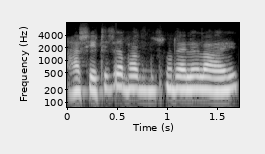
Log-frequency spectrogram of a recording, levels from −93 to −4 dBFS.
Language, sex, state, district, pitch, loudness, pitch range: Marathi, male, Maharashtra, Nagpur, 205 Hz, -21 LUFS, 190-210 Hz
